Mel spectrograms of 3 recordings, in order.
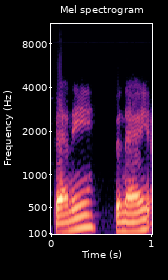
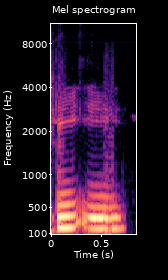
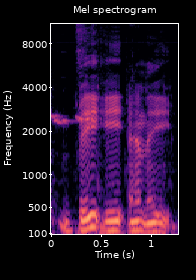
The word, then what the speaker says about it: BENEE: How about I don't want to mispronounce her name. Benet. I think she's from New Zealand, maybe. I don't Benny? know. How do you spell that? What? It's Benee. Benee.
